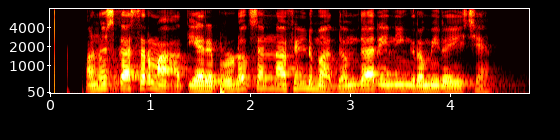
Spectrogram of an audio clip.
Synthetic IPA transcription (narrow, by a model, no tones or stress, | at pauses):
ənuskasəɾmãət̪jaɾepɾoɽəkʃənːafʰilɖmãd̪əmd̪aɾiniŋɡɾəmiɾəɦit͡ʃʰe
